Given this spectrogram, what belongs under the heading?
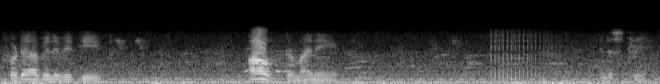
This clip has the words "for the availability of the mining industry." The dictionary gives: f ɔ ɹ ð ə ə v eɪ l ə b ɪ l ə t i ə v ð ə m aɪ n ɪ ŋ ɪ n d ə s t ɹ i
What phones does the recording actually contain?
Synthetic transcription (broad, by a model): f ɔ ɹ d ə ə b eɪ l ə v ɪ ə t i ə v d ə m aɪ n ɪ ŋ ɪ n d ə s t ɹ i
